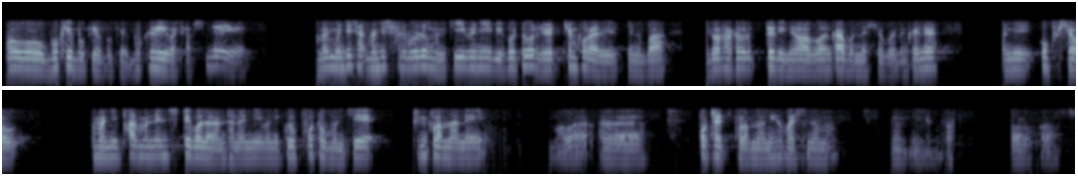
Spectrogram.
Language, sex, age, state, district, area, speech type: Bodo, male, 18-30, Assam, Kokrajhar, rural, conversation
